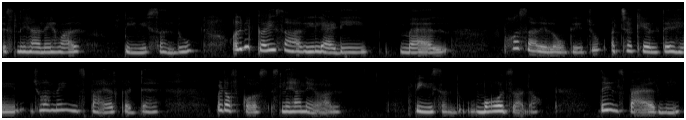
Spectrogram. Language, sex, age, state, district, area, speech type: Hindi, female, 18-30, Madhya Pradesh, Ujjain, urban, spontaneous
